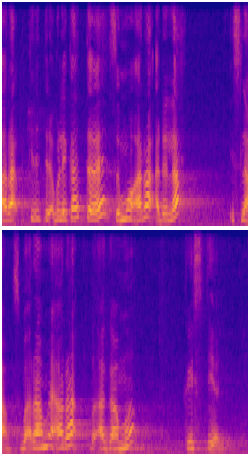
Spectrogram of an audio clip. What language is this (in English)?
Malay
